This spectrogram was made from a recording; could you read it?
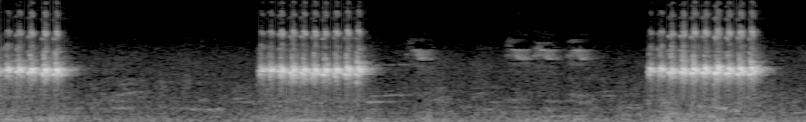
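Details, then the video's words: Female yellow-vented bulbul used as a lure to get reluctant males to sing: three loud, rapid, rattling chatter bursts, each about one second long, separated by pauses of roughly two to three seconds, with faint soft notes in between. "pancingan trucukan betina sangat ampuh"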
